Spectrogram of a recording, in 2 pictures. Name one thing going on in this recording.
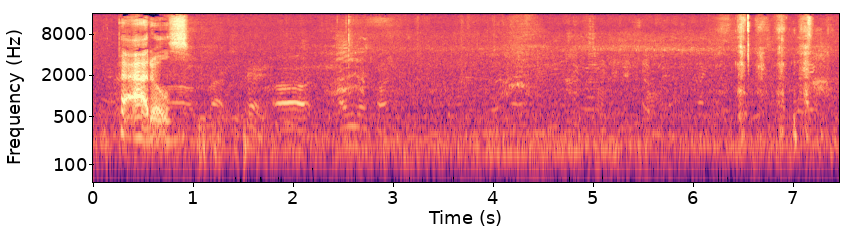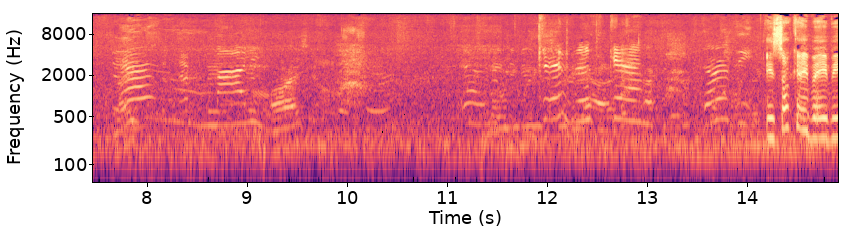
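Children and adults talk and call out nearby outdoors.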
